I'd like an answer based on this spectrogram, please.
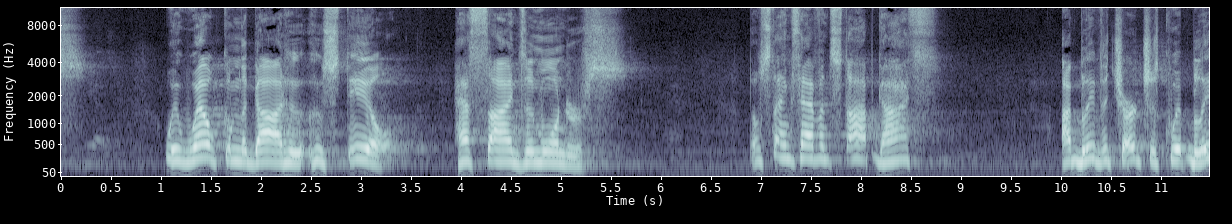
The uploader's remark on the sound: Recorded live during our Sunday morning service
